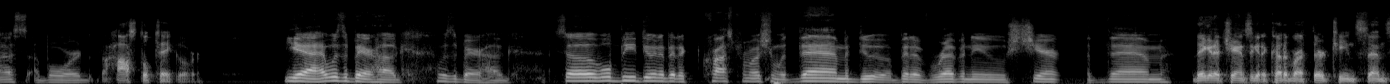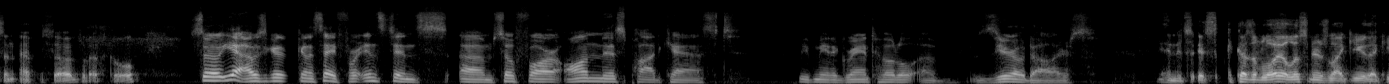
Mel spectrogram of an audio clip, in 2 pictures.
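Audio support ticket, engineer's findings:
Burst of packet loss, 10.15 to 10.24 s. The last speech sound is held and faded for about 60 ms, then speech resumes with about 60 ms skipped. This points to receiver-side concealment bridging a short run of consecutive packets that were lost or arrived too late for the jitter buffer.

Long network dropout, 10.51 to 10.90 s, likely cause. A fading held buzz or hiss fills about 360 ms with no silent tail, and speech returns with about 360 ms missing. No packets arrived across the stretch, and concealment extrapolated the last frame throughout.

Long network dropout, 16.69 to 16.90 s, likely cause. Concealment fades over about 180 ms, reaching about 60 ms of silence, and speech returns with about 180 ms gone. The incoming stream stalled, and the receiver ran out of material to extend.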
